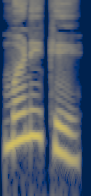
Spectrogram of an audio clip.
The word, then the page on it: ಮಣಗು: kannada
